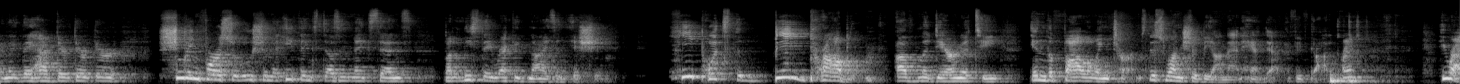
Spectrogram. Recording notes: This lecture was given on April 27th, 2023, at the University of Texas at El Paso.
